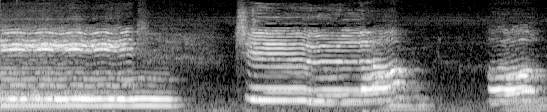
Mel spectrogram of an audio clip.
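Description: Two women and a man singing in close vocal harmony: a held chord that ends about a second in, then short unaccompanied phrases with pauses between, the second falling in pitch at its end.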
